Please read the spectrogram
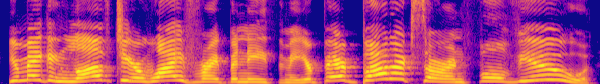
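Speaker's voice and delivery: high-pitched, loud accusation; scandalized shout. A narrator's reading. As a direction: shout down, appalled and indignant. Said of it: "shouts Peter".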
